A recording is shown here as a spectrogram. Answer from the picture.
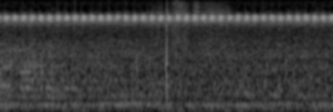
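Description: Near silence with a faint, steady, high-pitched chirping that pulses about ten times a second, over a faint low hum; a single soft click about two seconds in.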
